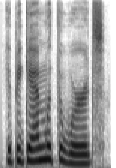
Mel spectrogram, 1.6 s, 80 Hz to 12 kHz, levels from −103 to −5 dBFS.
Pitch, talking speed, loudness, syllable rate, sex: 215 Hz, 195 wpm, -16 LUFS, 4.6 syllables/s, female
